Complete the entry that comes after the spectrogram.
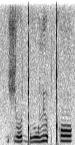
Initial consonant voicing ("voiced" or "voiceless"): voiceless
